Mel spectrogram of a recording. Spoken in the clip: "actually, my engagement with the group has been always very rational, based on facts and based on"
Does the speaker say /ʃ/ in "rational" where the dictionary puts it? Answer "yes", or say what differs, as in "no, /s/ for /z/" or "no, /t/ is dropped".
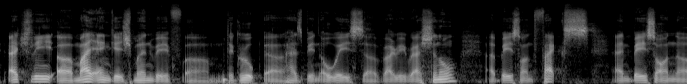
yes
